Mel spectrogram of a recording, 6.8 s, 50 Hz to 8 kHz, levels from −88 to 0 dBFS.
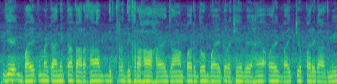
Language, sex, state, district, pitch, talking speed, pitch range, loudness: Hindi, male, Haryana, Charkhi Dadri, 135 Hz, 195 wpm, 130-135 Hz, -16 LUFS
